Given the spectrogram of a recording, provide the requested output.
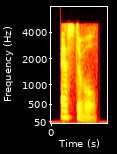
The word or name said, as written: estival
